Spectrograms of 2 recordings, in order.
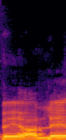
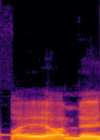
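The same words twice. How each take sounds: First: The first two vowels run together as pya. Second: The first two vowels are kept apart as pi-a. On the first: The speaker calls it wrong. "ਪਿਆਲੇ ਉਚਾਰਨ ਨਹੀਂ ਕਰਨਾ" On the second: The speaker calls it right. "ਈੜੀ ਦੇ ਨਾਲ ਹੀ ਇਸ ਦਾ ਉਚਾਰਨ ਕਰਨਾ ਹੈ"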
